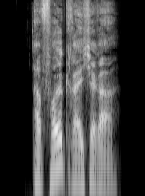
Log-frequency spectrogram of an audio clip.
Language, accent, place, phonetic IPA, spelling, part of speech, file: German, Germany, Berlin, [ɛɐ̯ˈfɔlkʁaɪ̯çəʁɐ], erfolgreicherer, adjective, De-erfolgreicherer.ogg
- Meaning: inflection of erfolgreich: 1. strong/mixed nominative masculine singular comparative degree 2. strong genitive/dative feminine singular comparative degree 3. strong genitive plural comparative degree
